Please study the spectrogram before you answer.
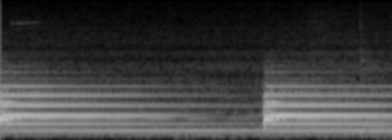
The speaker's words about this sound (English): Today in Chattanooga, Tennessee, a somber moment. Late this afternoon, several churches and chapels rang their bells.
